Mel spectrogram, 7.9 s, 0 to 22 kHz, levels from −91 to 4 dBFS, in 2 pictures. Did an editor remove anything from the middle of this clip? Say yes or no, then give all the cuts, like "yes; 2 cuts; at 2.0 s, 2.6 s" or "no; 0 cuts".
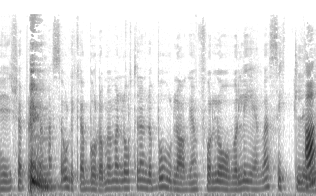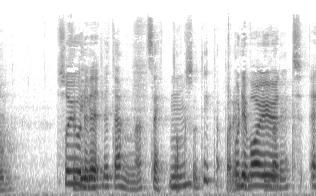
no; 0 cuts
